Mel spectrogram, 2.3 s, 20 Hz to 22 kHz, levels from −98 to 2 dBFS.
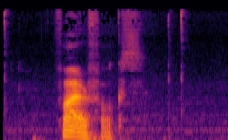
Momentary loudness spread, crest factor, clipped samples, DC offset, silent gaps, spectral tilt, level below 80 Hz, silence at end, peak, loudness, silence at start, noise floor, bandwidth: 25 LU; 22 dB; under 0.1%; under 0.1%; none; -6 dB/octave; -50 dBFS; 0.95 s; -4 dBFS; -20 LUFS; 0.6 s; -56 dBFS; 17 kHz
